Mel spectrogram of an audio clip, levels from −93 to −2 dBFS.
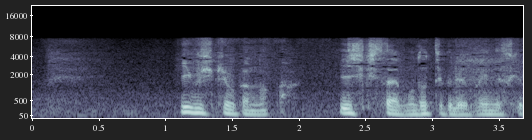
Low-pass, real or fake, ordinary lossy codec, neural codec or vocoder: none; real; none; none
